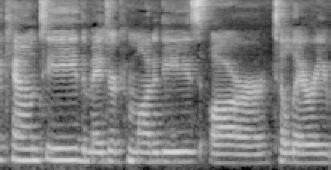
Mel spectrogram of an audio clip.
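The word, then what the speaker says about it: Tulare: the major commodities are tillery rhymes with dairy so it's always milk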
